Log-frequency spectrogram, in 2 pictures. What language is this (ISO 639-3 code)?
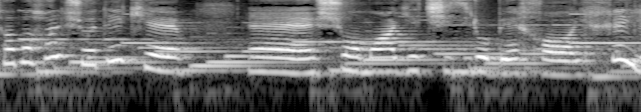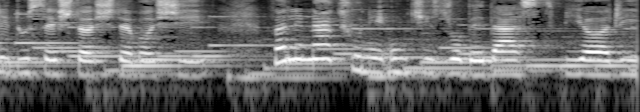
fas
